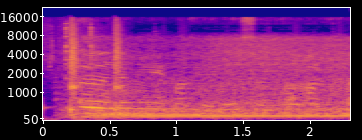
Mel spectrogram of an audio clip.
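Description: Background music stops abruptly. A steady low mechanical hum sets in with a noisy backdrop of voices around it.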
